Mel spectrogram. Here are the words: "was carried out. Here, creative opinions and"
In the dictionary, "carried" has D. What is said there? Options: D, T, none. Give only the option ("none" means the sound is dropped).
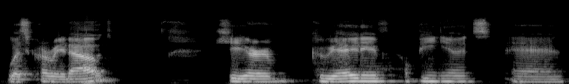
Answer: D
